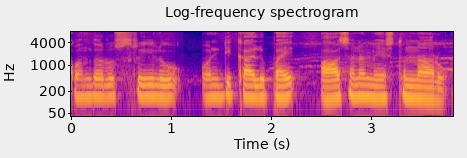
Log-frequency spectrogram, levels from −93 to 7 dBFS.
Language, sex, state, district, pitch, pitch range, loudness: Telugu, male, Telangana, Mahabubabad, 140 Hz, 135-145 Hz, -16 LUFS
